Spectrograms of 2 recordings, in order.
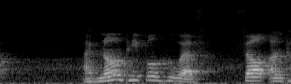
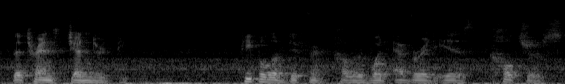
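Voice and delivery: soft reflective sermon; 4 semitones lower, 6 dB quieter than usual. Acted. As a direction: draw the congregation in gently. Quiet reflective preaching.

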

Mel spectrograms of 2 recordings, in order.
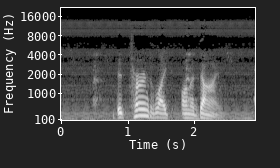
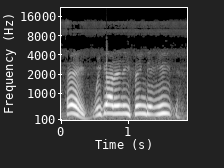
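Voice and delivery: loud, much higher call for food; 9 semitones higher, 6 dB louder than usual. Retold or imitated. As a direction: shout it toward the kitchen. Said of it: "calling at the refrigerator".

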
